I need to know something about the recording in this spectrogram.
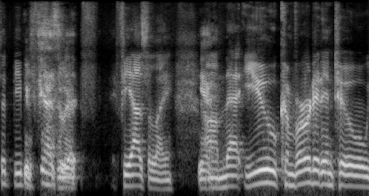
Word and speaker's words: Fiesole: But in 2019, you purchased the Hotel Via Aurora in, how do I pronounce it, Bibi? Fiesole.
